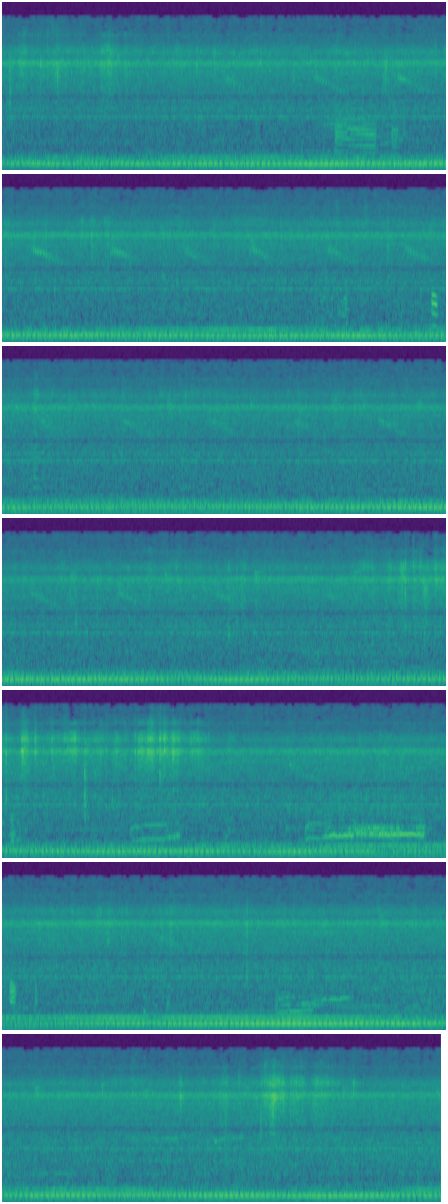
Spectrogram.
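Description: A steady low mechanical hum, like a motor or engine running, runs throughout. Over it, chickens give a few soft, short clucks now and then.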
